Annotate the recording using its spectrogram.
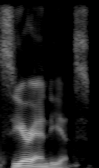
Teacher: Two syllables, stress on the first.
